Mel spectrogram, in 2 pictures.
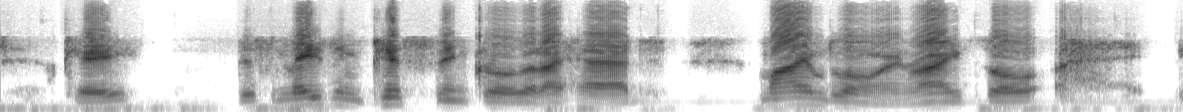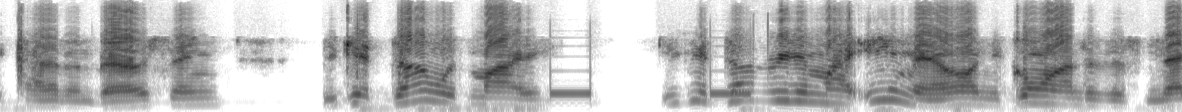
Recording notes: We host our first ever real call-in show type podcast. A big thanks to all the listeners who called.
